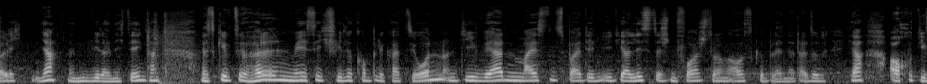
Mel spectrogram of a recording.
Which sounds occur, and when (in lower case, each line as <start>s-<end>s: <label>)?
0.0s-0.1s: male speech
0.0s-9.2s: background noise
0.3s-1.7s: male speech
1.7s-2.0s: breathing
1.9s-8.2s: male speech
8.5s-9.2s: male speech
